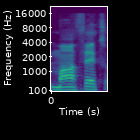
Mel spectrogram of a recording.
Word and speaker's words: Mafex: Um but big question is are we calling it Mafex or Mayex?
